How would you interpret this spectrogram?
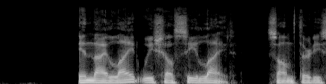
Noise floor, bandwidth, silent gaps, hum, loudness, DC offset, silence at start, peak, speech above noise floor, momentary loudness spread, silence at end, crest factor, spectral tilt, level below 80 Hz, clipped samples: -66 dBFS; 14.5 kHz; none; none; -19 LUFS; under 0.1%; 0.8 s; -2 dBFS; 48 dB; 8 LU; 0 s; 18 dB; -6 dB/octave; -32 dBFS; under 0.1%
